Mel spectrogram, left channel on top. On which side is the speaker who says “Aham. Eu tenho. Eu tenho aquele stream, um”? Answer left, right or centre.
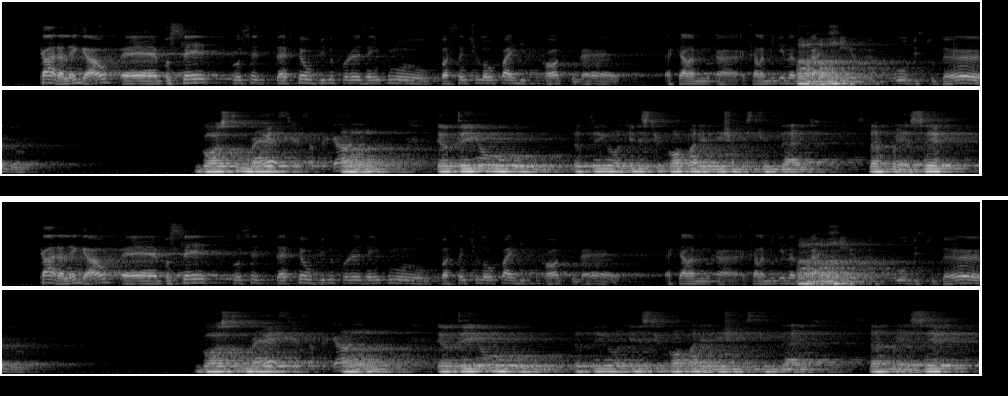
Left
